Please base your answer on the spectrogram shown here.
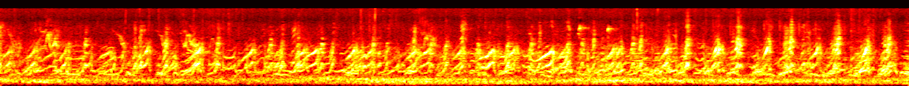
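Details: A flock of wild Gambel's quail feeding near Florence, Arizona, keeps up rapid chattering notes, about two a second, growing more rhythmic toward the end, over crisp ticking patter.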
